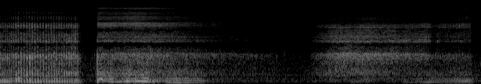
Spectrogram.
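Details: Sleeping dog snoring: a raspy, low pulsing rumble on each breath, broken by a brief silent pause near the first second, then a long steady exhale and a softer hissing breath.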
